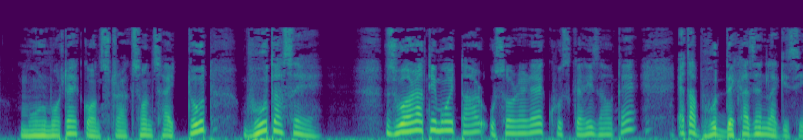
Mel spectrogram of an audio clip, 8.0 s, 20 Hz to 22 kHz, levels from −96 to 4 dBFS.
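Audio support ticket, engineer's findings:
Whole clip, start to end: speech sounds dull and watery, with nothing above 10.6 kHz. Likely MP3 compression, and heavy enough that the damage is plainly audible; fits a low bitrate around 40 kbps. The encoder chopped the treble flat at a fixed cutoff and, running short of bits, dropped weaker detail. Worth checking the encode settings on that path, mate.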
